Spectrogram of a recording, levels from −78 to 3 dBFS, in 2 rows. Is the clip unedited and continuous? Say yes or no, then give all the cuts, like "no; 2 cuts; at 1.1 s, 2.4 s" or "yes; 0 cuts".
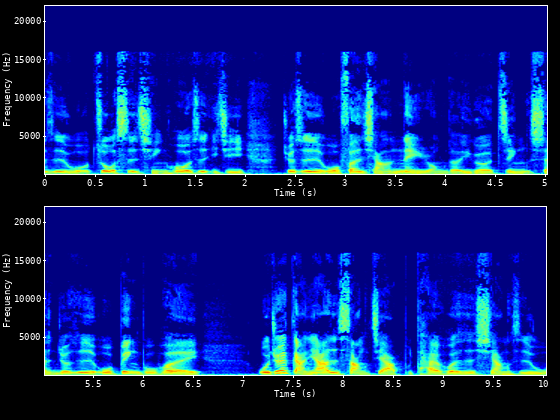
yes; 0 cuts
